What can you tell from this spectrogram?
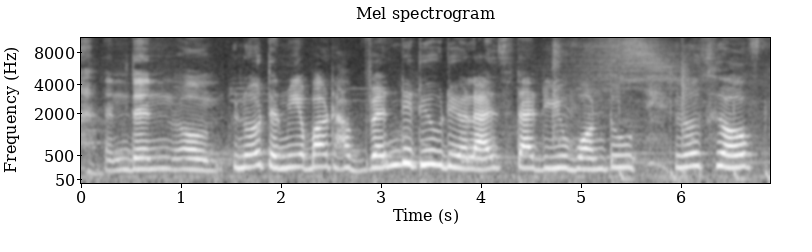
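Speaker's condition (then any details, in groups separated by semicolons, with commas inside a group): Cerebral palsy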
